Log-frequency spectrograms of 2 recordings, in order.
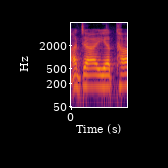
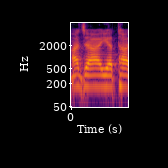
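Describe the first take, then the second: The two takes are said the same way.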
